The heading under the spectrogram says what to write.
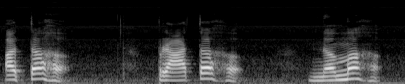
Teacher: दूसरा है विसर्ग। इसका उच्चारण आधे ह के समान होता है।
